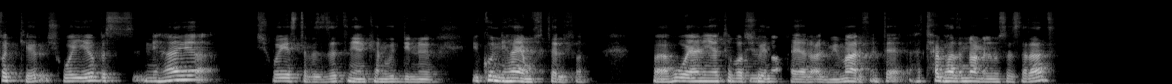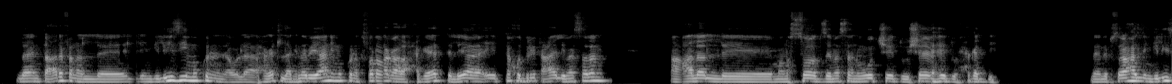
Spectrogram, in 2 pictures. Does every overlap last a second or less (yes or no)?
yes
